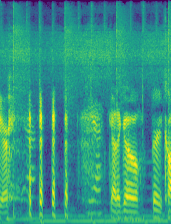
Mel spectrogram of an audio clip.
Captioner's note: laughs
